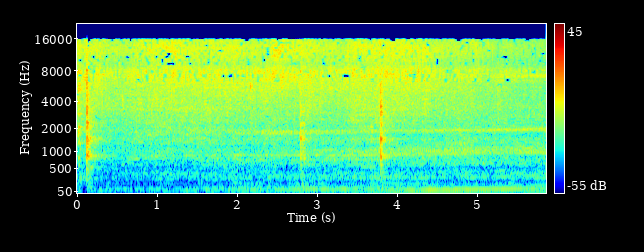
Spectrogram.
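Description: Mango pieces sizzling in a nonstick kadai as a metal spatula stirs them through chili powder, with three sharp clicks of the spatula against the pan.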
